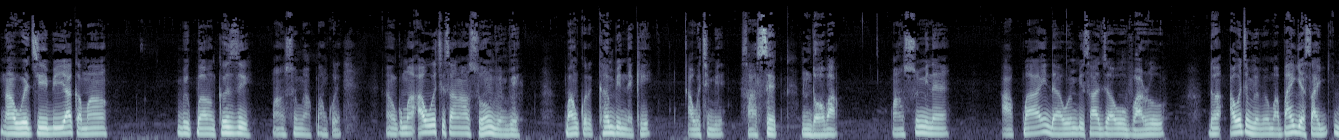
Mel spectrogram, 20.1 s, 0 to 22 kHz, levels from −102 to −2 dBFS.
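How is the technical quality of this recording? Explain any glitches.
Quality is audibly degraded throughout by MP3 compression. A starved encoder, likely running near 47 kbps, discards weak frequency lines and cuts everything above 17.6 kHz, leaving the speech watery, swirly and metallic on s sounds.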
